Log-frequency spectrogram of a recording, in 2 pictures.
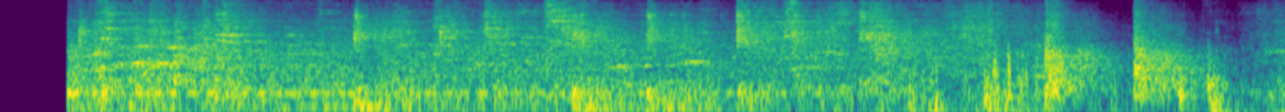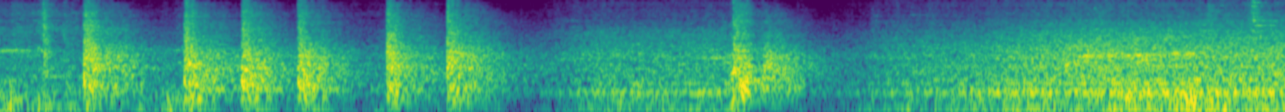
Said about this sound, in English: I want to tell you there's nothing visually graphic in the video, but you will hear the sound of some of the gunfire and get a sense of the confusion inside for patrons trying to figure out what was happening and how to escape.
